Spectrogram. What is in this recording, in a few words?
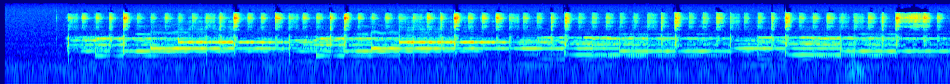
ringtone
